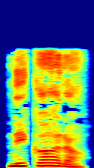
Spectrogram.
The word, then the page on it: ನಿಕಾರ: nikāra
